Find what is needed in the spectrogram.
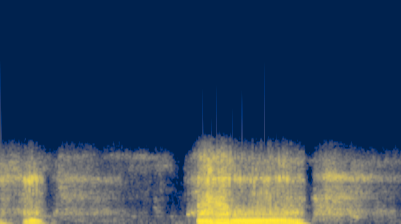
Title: snoring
